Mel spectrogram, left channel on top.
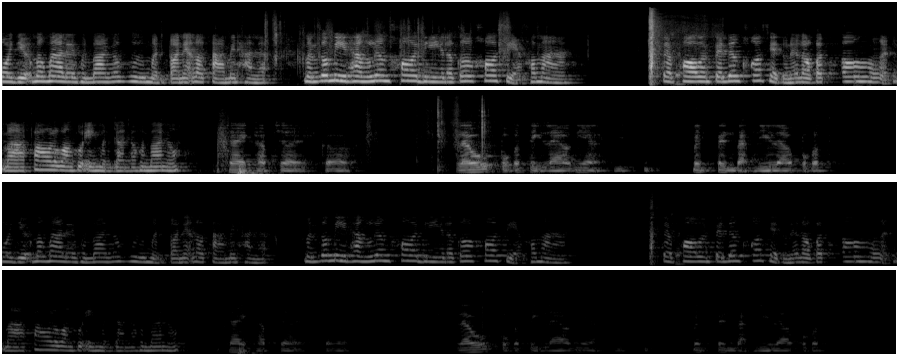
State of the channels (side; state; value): right; quieter; 18.7 dB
